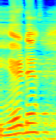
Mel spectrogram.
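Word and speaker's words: head: तो इसे क्या पढ़ेंगे एच इ से एच से पढ़ेंगे ह और यहां पर इ ए का उच्चारण एक ही मात्रा के रूप में डी से ड तो इस पढ़ेंगे हेड और देखिए हे ए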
